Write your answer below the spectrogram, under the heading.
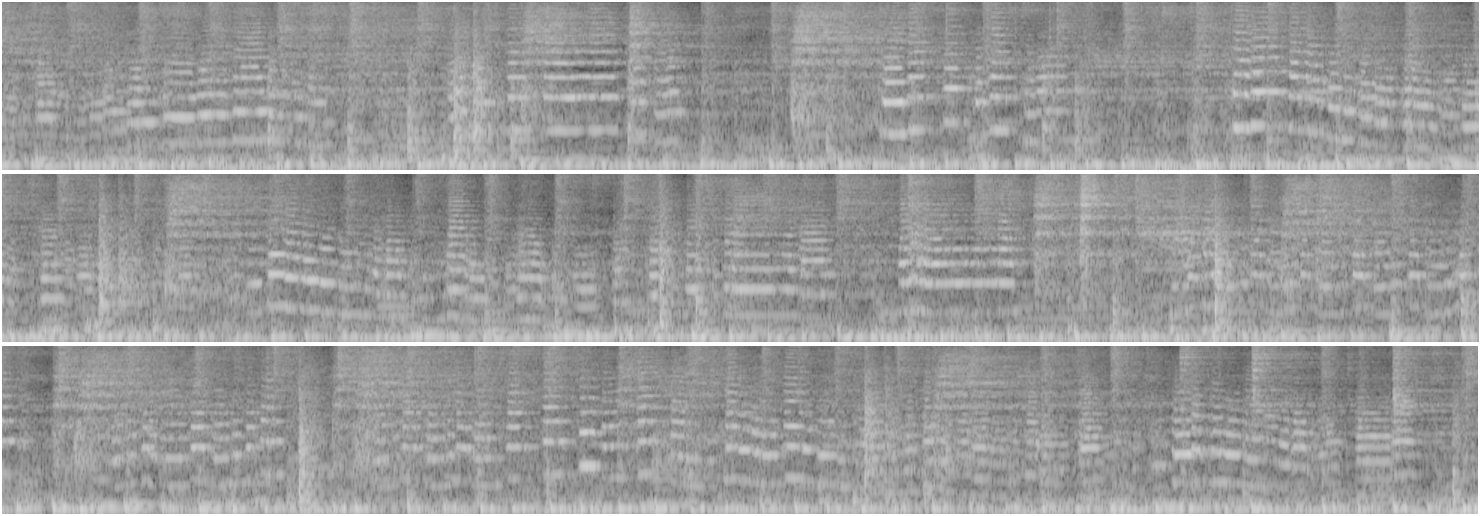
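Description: Live gypsy jazz band playing: a trumpet melody over a Selmer-style acoustic guitar, upright double bass and drums, with a steady beat and repeated falling runs.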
